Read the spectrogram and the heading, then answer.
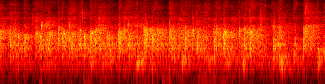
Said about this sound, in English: So please give everybody a big round of applause.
